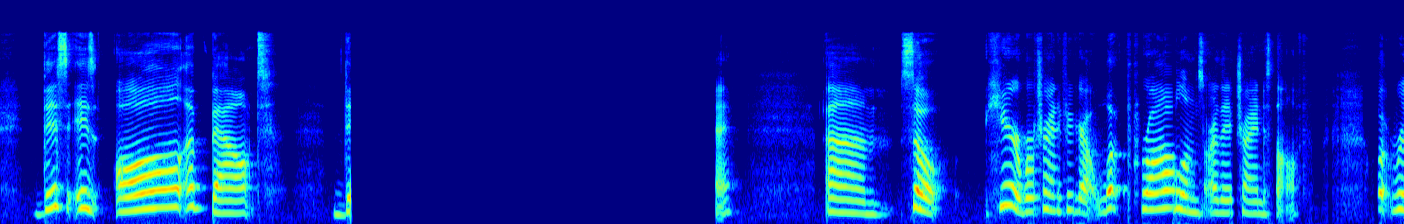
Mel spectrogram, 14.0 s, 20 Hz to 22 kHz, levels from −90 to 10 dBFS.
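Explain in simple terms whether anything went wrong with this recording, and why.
Two things go wrong in this speech. From 3.50 to 7.16 s the sound stops dead and comes back abruptly, with about three and a half seconds of total silence, not even the faint background hiss. This is an audio dropout to silence. The likely cause is that the input was briefly lost, perhaps through a loose connection or an accidental mute, while recording carried on writing nothing but silence. Whatever was said then is gone.

From 10.27 to 13.79 s the voice turns choppy and robotic, stuttering with pieces missing. This is repeated packet loss. The audio travelled over a call connection in small chunks, and here chunks went missing again and again, leaving 27 holes, the longest about 78 ms. Each hole was patched by stretching the sound just before it, so roughly a quarter of this stretch is filler rather than real speech.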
